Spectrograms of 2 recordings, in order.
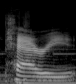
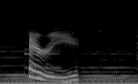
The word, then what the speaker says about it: Perry: No, not Parry. His name is Perry.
